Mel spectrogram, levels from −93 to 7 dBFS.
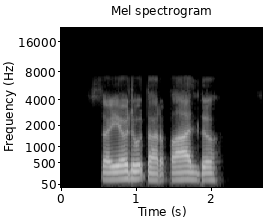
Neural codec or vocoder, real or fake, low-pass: codec, 24 kHz, 0.9 kbps, WavTokenizer, small release; fake; 7.2 kHz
